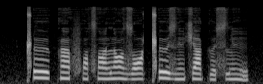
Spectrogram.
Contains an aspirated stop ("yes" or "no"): no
